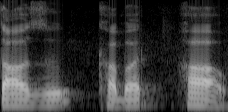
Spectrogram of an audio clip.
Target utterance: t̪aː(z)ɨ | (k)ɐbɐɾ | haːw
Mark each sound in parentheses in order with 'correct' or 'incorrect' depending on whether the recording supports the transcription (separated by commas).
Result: correct, incorrect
